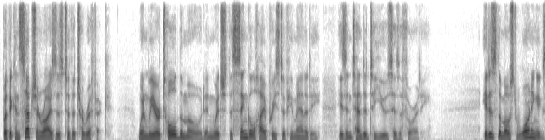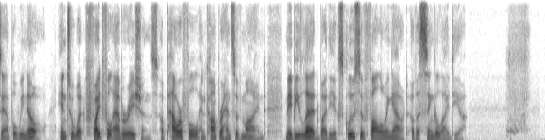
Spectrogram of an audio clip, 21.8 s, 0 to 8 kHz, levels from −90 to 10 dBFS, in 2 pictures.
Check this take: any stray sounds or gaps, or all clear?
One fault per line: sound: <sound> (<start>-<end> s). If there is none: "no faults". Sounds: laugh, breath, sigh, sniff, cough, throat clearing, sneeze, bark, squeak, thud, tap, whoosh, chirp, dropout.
sound: sniff (21.0-21.6 s)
